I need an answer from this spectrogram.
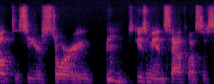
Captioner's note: clearing throat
